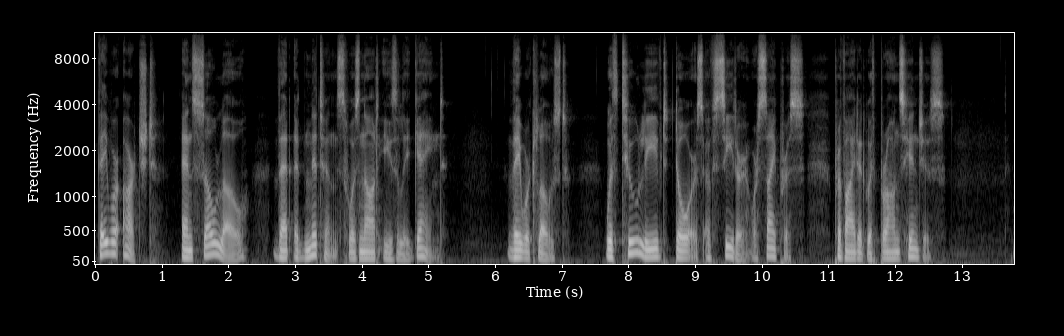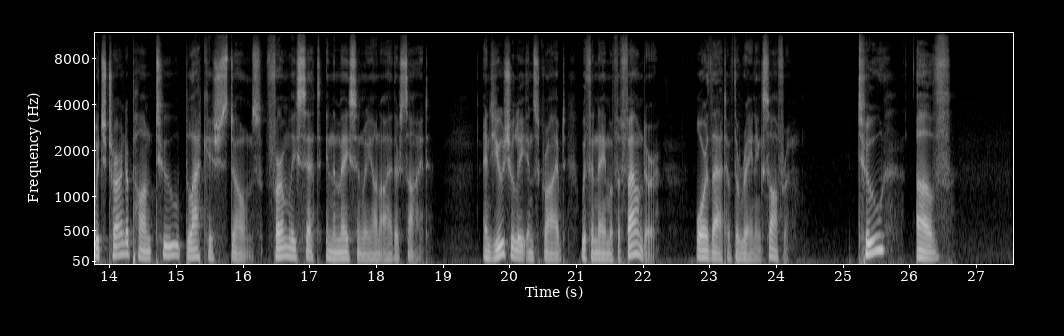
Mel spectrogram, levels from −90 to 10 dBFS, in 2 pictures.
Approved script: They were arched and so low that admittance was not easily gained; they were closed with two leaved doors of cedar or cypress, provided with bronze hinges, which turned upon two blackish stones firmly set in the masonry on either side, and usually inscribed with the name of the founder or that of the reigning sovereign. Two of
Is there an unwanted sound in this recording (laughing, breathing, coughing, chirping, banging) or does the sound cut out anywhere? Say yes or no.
no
